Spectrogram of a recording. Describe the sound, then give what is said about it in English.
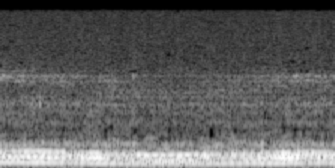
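A small plane's engine turns over at an airport, idling with a steady, throbbing low drone, loud, holding an even pitch throughout with no voices. “There it is, the little one with the engine turning over.”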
